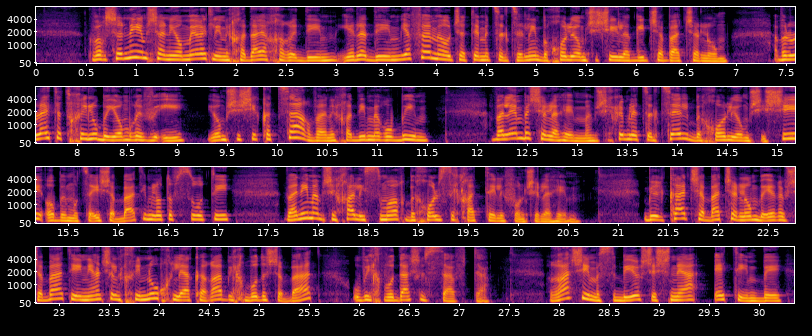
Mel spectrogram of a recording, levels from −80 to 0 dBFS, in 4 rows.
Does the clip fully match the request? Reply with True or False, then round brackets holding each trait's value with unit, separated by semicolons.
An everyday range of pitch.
True (5.0 semitones)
